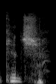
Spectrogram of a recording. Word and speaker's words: Tkachuk: Saying that he kept pronouncing the T. The silent T in Tkachuk.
